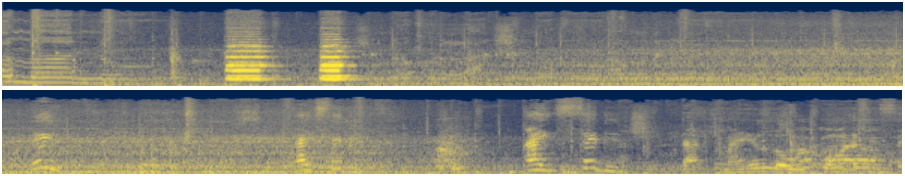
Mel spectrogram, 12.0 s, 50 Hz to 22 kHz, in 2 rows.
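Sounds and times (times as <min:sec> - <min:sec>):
car engine running: 0:00.5 - 0:10.8
car horn toots: 0:01.5 - 0:02.7.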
